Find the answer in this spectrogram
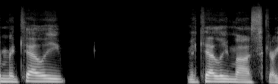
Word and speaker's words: Michele Mosca: Michele Mosca, yes?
